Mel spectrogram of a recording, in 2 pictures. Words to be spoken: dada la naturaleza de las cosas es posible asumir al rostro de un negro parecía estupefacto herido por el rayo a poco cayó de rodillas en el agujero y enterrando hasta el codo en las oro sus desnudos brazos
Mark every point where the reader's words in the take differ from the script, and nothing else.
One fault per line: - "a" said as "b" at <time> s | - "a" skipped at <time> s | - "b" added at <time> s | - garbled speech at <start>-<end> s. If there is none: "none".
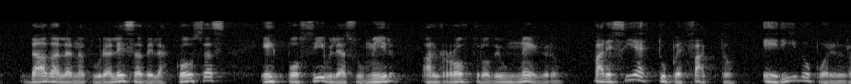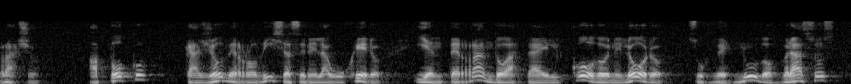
- "las" said as "el" at 14.7 s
